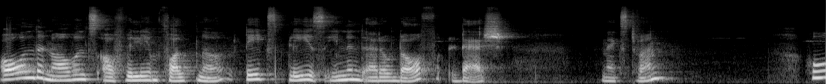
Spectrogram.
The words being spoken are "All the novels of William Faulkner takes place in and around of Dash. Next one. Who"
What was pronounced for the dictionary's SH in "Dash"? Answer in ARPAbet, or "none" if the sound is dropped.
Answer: SH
